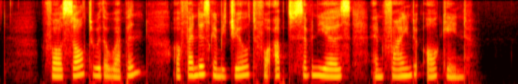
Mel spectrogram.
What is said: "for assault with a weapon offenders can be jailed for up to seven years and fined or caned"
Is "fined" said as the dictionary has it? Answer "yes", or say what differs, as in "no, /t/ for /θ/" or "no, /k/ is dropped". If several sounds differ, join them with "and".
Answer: yes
